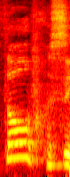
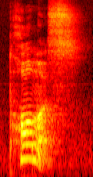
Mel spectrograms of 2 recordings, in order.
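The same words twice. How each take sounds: First: It begins with a tongue-between-teeth 'th' sound. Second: It begins with a plain 't' sound. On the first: The speaker calls it wrong. "이렇게 발음하지 마시고" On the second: The speaker calls it right. "그냥 T 발음이 납니다"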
